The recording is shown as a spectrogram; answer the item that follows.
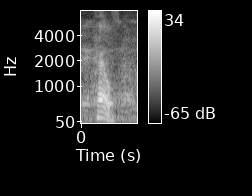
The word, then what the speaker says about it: health: Di ujungnya ada TH, health.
